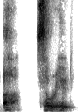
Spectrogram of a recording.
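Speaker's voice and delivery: pouty put-on character voice; unmotivated Sammy. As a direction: play a sulky character dragging out "so rude". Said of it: "maybe it's unmotivated Sammy that's like".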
